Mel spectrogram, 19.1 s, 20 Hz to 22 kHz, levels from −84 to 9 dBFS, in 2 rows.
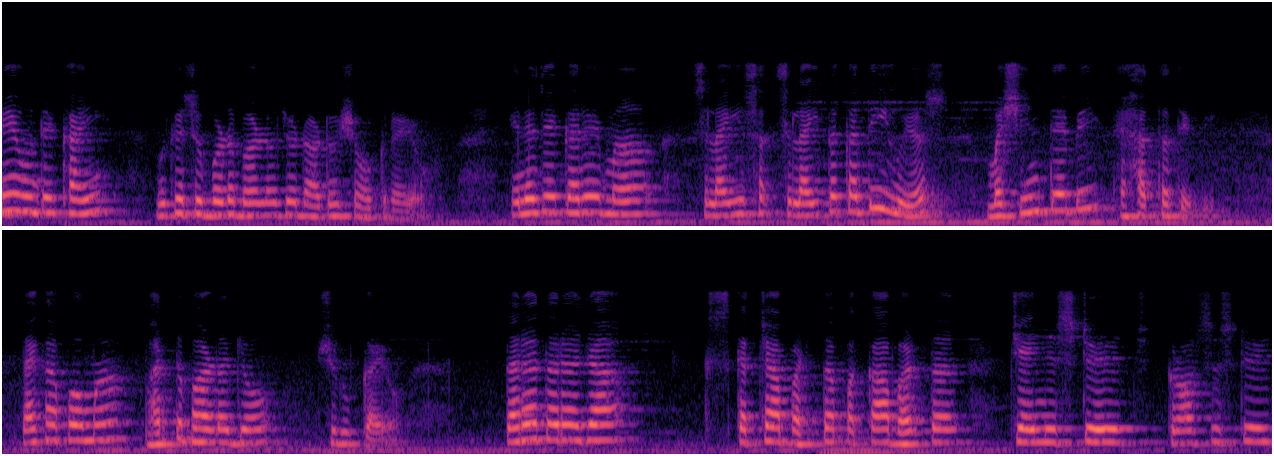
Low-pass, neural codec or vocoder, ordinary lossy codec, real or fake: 7.2 kHz; none; none; real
